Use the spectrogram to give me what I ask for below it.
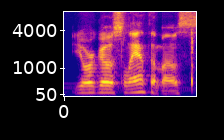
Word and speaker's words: Yorgos Lanthimos: I also agree with him wanting to highlight Yorgos Lanthimos, I believe is how you pronounce it.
